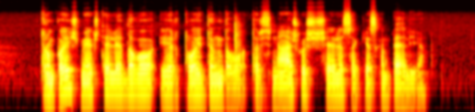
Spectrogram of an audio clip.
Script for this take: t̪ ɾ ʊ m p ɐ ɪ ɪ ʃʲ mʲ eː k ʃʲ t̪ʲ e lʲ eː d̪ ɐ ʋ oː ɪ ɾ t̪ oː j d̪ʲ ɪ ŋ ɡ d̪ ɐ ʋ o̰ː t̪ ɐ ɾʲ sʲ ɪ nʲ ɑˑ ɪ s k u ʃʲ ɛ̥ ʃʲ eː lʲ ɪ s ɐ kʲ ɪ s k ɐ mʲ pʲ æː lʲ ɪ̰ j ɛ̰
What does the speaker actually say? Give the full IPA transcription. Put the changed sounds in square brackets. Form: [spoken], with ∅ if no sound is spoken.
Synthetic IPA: t̪ ɾ ʊ m p ɐ ɪ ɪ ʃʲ mʲ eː k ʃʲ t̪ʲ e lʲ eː d̪ ɐ ʋ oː ɪ ɾ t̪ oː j d̪ʲ ɪ ŋ ɡ d̪ ɐ ʋ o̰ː t̪ ɐ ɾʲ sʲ ɪ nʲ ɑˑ ɪ [ʃ] k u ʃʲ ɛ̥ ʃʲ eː lʲ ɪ s ɐ kʲ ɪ s k ɐ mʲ pʲ æː lʲ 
